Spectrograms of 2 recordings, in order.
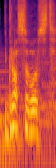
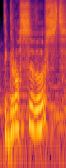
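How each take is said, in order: No difference in how they are said.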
